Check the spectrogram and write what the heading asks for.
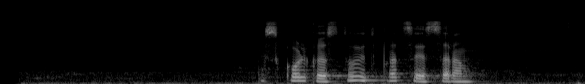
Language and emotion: Russian, neutral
